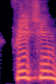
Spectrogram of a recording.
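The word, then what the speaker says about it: phishing: veces se generaliza tanto fishing viene la palabra de Fish suena parecido aunque se escribe con p de pescar y y el ing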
